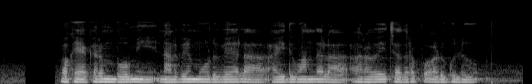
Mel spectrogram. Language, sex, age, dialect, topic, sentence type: Telugu, male, 25-30, Utterandhra, agriculture, statement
